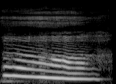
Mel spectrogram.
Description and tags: Bocejo Feminino
O som representa uma mulher bocejando, e foi gravado com um microfone Condensador AKG C414
uam, corporal, female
